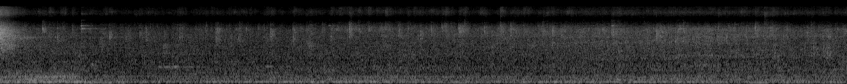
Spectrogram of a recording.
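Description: Light rain pattering: a steady hiss with many small scattered ticks. There is a short knock right at the start.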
